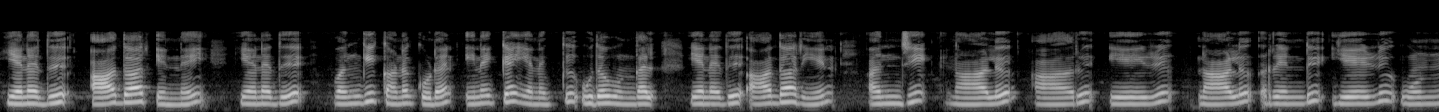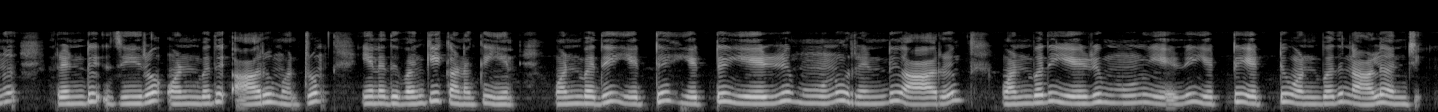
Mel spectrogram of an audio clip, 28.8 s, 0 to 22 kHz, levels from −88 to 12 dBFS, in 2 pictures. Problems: none marked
